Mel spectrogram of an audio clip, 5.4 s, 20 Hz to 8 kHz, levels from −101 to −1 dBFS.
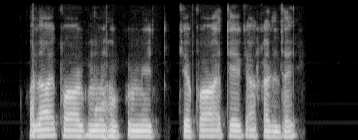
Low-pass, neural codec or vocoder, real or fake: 7.2 kHz; codec, 16 kHz, 4 kbps, FunCodec, trained on Chinese and English, 50 frames a second; fake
